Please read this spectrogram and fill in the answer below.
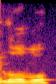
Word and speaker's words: Louisville: yeah the only reason I say Louisville is because when you go there they say Louisville I got family in Louisville and I believe it's how the people who live there say it yep is how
